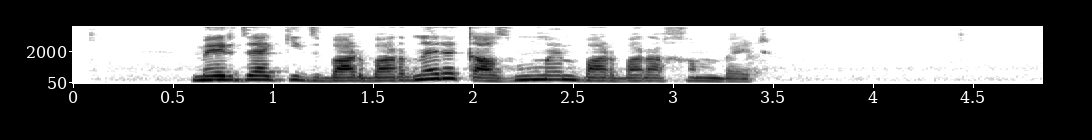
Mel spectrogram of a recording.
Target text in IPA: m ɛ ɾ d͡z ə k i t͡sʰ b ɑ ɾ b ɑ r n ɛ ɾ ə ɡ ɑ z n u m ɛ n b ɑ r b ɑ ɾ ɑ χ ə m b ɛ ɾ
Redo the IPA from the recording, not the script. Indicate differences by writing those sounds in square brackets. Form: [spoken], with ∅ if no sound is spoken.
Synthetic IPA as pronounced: m ɛ ɾ d͡z [ɑ] k i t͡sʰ b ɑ ɾ b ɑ r n ɛ ɾ ə [k] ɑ z [m] u m ɛ n b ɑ [ɾ] b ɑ ɾ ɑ χ ə m b ɛ ɾ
